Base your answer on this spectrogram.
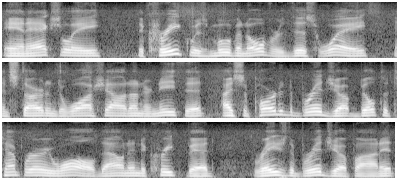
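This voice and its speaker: Spoken at a moderate pace with ordinary pitch variation, the voice sounds dry, with no echo. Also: man. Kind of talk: casual vlog chat. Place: forest. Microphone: phone near.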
